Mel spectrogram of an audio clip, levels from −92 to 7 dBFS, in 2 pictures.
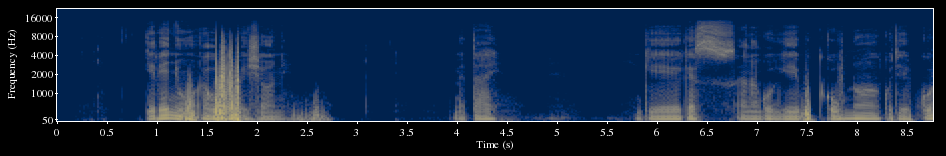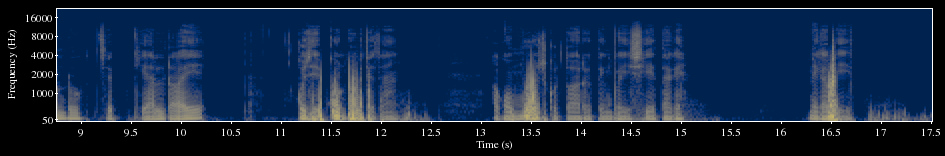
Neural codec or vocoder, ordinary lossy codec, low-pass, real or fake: none; none; 14.4 kHz; real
